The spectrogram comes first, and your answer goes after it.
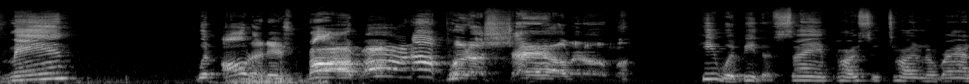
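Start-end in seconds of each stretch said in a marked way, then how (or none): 3.1-6.3 high, loud hyped-up rapper yell; a mocking drill-rapper brag, shouted; mock gangster shout. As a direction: ham up a street rapper's boast.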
